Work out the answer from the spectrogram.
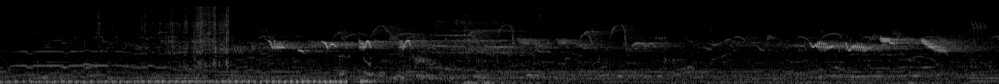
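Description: Birds chirping in quick, short, arching calls, loudest a few seconds in and again near the end, over a low steady hum that stops about three and a half seconds in.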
